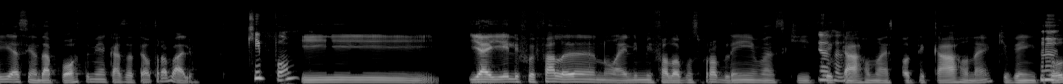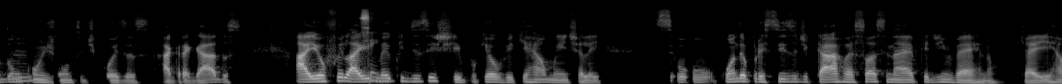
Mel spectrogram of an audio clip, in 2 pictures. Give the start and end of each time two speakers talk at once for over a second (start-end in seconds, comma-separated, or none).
none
